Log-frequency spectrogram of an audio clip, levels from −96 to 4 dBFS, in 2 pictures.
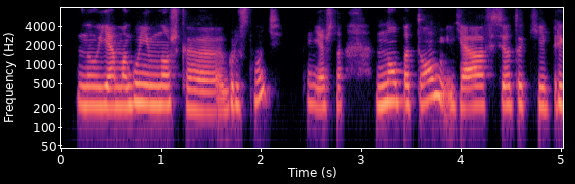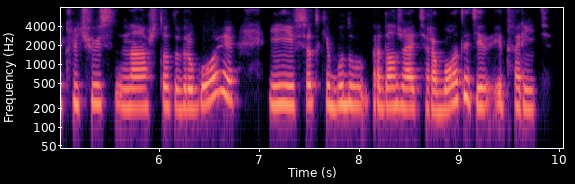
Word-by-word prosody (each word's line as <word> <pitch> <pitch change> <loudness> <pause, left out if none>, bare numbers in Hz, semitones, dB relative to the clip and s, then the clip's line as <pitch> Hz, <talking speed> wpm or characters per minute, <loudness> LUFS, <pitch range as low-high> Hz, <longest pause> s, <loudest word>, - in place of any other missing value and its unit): ну, 220 -1 0
я 220 0 +3
могу 220 +3 +2
немножко 225 -5 +1
взгрустнуть, 230 - -5 0.2
конечно, 215 -2 -5 0.3
но 250 +3 +3
потом 240 +7 +1
я 220 +1 +1
всё-таки 225 -1 -3
переключусь 235 +2 -3
на 210 0 +1
что-то 210 0 -2
другое 260 - +3 0.3
и 230 -1 +3
всё-таки 235 +1 -1
буду 225 0 +2
продолжать 215 -1 +2
работать 200 +9 +2
и - - +6
и 210 - -2
творить. 205 -3 -4
225 Hz, 130 wpm, -24 LUFS, 210-235 Hz, 0.3 s, и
